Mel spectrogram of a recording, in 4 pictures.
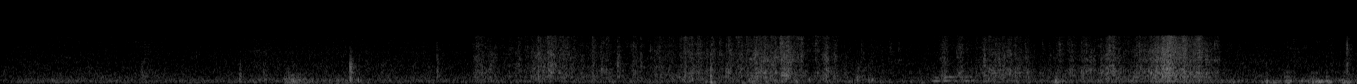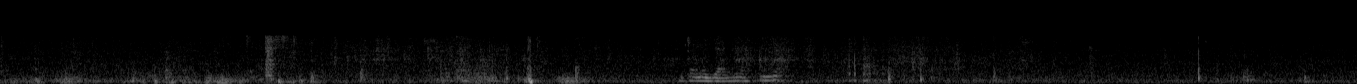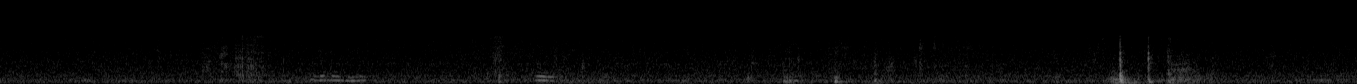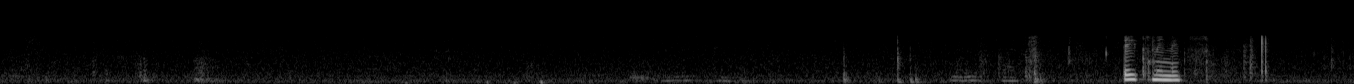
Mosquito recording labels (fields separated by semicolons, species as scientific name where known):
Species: no mosquito; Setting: insect culture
